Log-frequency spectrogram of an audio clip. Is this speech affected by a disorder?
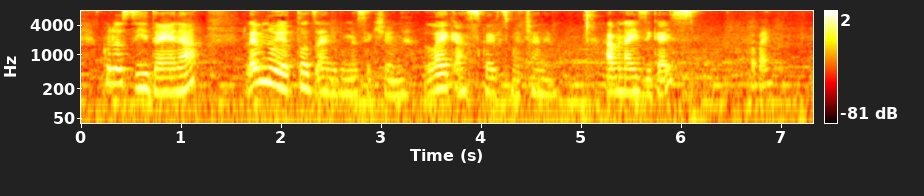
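No.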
